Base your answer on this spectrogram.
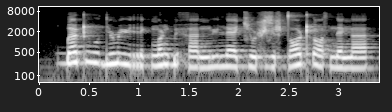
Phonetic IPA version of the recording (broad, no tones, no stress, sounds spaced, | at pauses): ɡ͡b ɐː ʈ v u d̪ y ɳ yː r e k ŋ ɔ ɳ ɡ͡b ʏ h ɐː ŋ͡m y n̪ ɛː t͡ɕ uː ʂ ʑ ɪ ʂ d̪ ɔː ʈ ɗ ɔː s n ɛ ŋ ɐː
